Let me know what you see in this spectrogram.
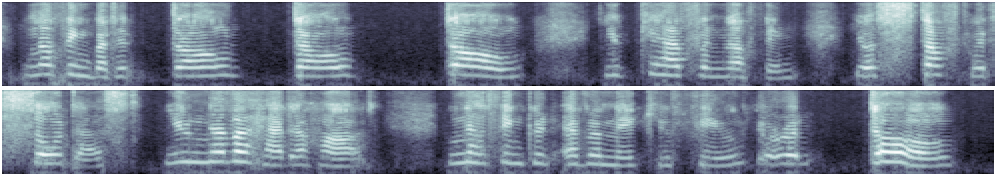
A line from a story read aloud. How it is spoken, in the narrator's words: she cried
